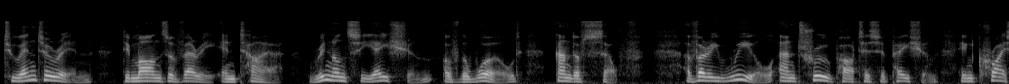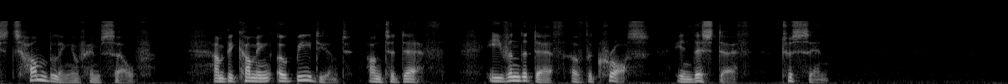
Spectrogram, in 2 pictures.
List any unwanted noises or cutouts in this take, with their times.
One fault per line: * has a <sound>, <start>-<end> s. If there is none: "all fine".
all fine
